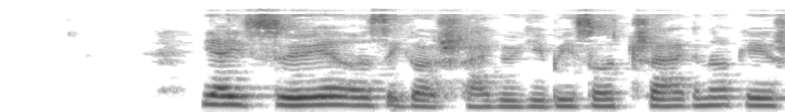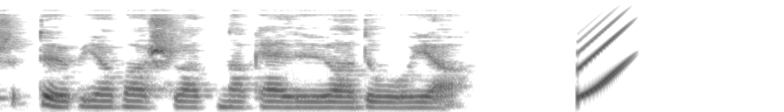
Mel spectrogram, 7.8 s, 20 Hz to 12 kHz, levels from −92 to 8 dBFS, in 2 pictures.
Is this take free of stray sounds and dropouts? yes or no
no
